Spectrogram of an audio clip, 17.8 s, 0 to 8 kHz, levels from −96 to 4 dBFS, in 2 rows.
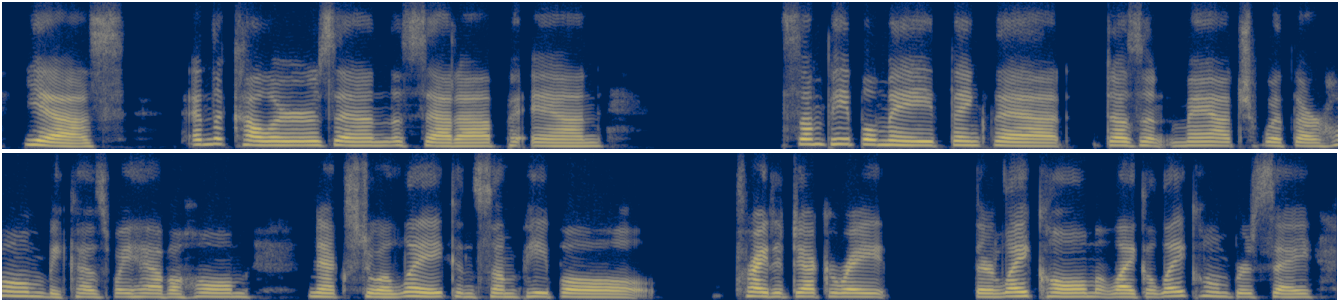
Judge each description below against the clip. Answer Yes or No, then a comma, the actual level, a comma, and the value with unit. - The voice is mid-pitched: No, high, 200 Hz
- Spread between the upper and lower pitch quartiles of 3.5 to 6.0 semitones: No, average, 2.7 semitones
